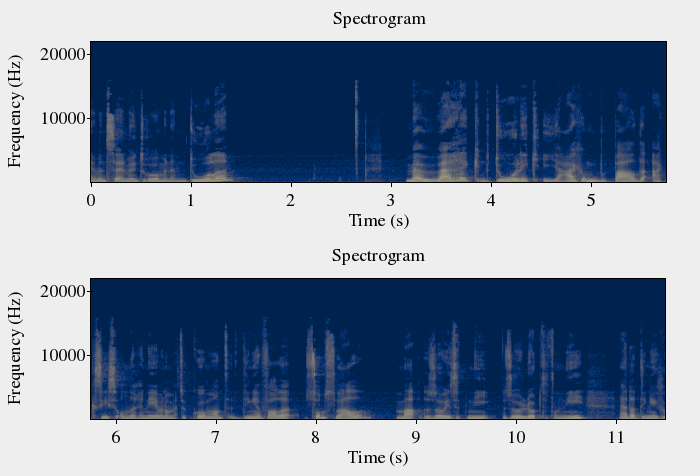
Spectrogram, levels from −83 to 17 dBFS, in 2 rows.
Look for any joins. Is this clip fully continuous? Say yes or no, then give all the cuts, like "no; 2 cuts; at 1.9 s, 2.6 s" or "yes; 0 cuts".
no; 5 cuts; at 2.9 s, 6.6 s, 7.8 s, 9.8 s, 10.4 s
